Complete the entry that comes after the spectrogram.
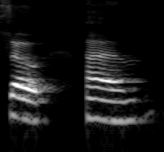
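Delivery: usual speaking voice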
